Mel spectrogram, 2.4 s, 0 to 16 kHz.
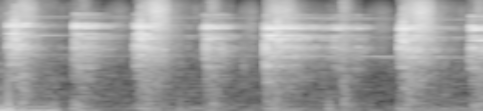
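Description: Trap instrumental beat in a stripped-down section: only bright percussion hits, tambourine- or hi-hat-like, at a steady pulse of about three a second (eighth notes at 96 BPM), with no bass or melody.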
